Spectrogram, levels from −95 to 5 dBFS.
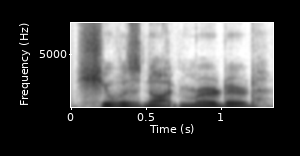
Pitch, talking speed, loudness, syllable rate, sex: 135 Hz, 175 wpm, -14 LUFS, 4.8 syllables/s, male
